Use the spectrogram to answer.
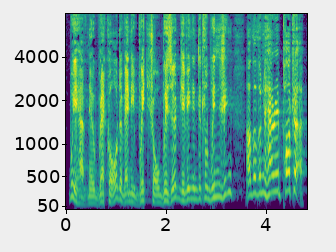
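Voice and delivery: high, formal objection; challenging court witch. Acted. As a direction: raise the pitch as you challenge.

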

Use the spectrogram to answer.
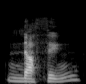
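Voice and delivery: lofty. A narrator's reading. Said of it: "in a lofty voice".

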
